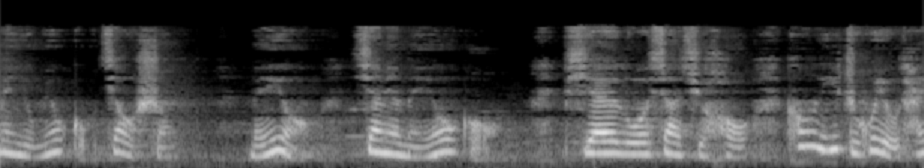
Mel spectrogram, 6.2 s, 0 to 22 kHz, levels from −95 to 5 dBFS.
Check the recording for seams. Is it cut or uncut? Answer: uncut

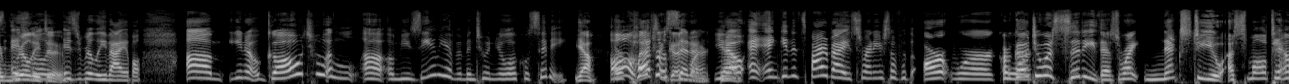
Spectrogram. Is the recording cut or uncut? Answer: uncut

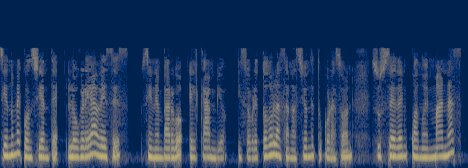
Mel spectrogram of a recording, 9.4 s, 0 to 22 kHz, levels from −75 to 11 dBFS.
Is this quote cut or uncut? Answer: uncut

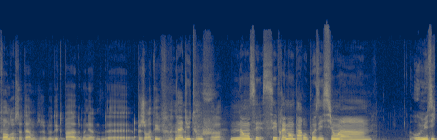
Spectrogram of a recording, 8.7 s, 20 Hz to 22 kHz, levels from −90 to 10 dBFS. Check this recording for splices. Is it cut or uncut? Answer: cut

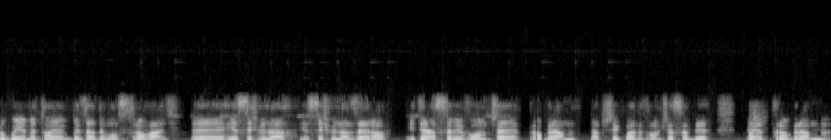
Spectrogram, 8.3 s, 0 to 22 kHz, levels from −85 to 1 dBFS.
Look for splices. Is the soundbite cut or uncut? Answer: cut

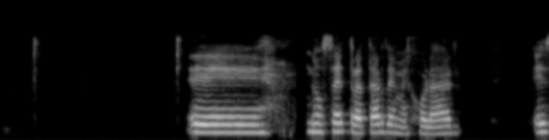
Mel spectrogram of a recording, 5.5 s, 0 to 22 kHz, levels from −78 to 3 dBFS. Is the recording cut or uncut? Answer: cut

